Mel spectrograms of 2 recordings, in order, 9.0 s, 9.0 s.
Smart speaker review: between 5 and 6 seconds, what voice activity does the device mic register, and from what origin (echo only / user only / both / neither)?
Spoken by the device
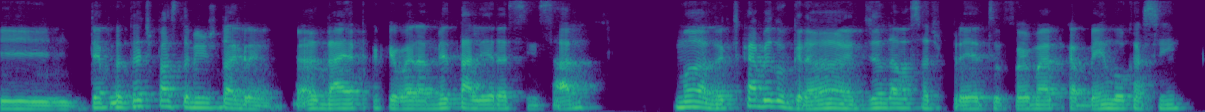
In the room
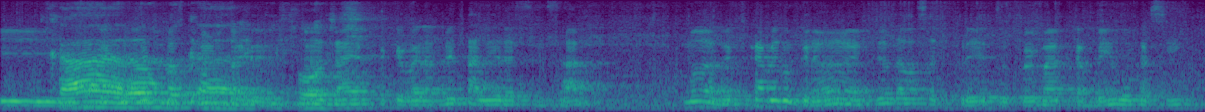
echo only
